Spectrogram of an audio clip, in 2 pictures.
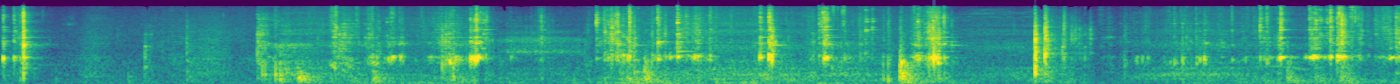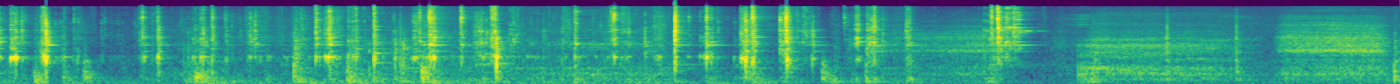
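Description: Worn brake pad being pried and worked out of a front disc-brake caliper bracket: an irregular string of metal clicks, clinks and scrapes that goes quiet about a second before the end.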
